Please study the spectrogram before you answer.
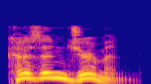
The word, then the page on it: cousin-german: British English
